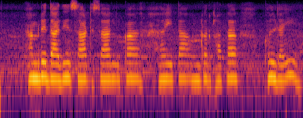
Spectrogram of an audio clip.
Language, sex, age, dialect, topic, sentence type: Bhojpuri, female, <18, Western, banking, question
